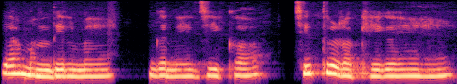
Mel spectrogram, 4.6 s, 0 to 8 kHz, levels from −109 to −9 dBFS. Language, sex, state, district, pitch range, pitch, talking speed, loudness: Hindi, female, Bihar, Jamui, 190-220 Hz, 200 Hz, 130 wpm, -18 LUFS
